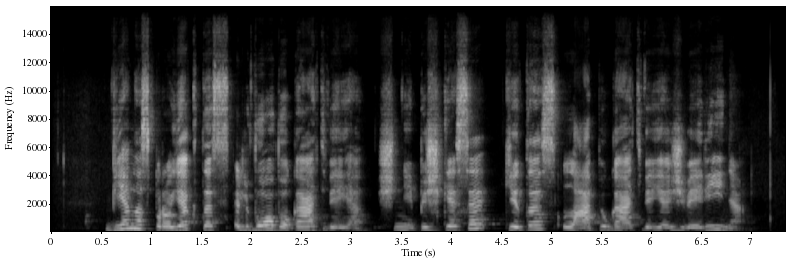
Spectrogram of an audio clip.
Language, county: Lithuanian, Kaunas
